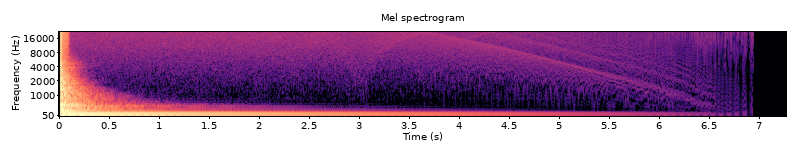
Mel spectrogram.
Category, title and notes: Music > Solo percussion
Floor Tom Oneshot -027 - 16 by 16 inch
tom, toms, beats, tomdrum, rimshot, fill, perc, velocity, acoustic, flam, percussion, percs, beatloop, rim, drums, drumkit, floortom, kit, beat, drum, instrument, roll, oneshot, studio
